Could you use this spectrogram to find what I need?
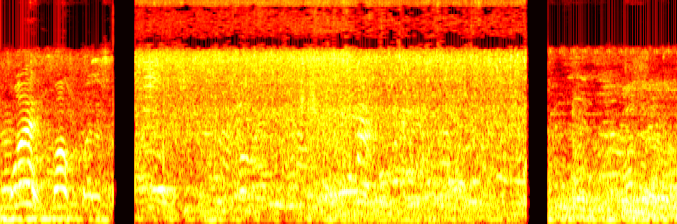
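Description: Water pours down a stone cascade.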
